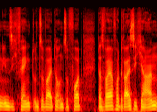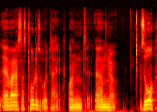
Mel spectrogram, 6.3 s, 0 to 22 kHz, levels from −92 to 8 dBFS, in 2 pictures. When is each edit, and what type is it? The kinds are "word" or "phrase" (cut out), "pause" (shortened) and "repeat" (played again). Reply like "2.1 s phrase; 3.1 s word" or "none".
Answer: 4.4 s pause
